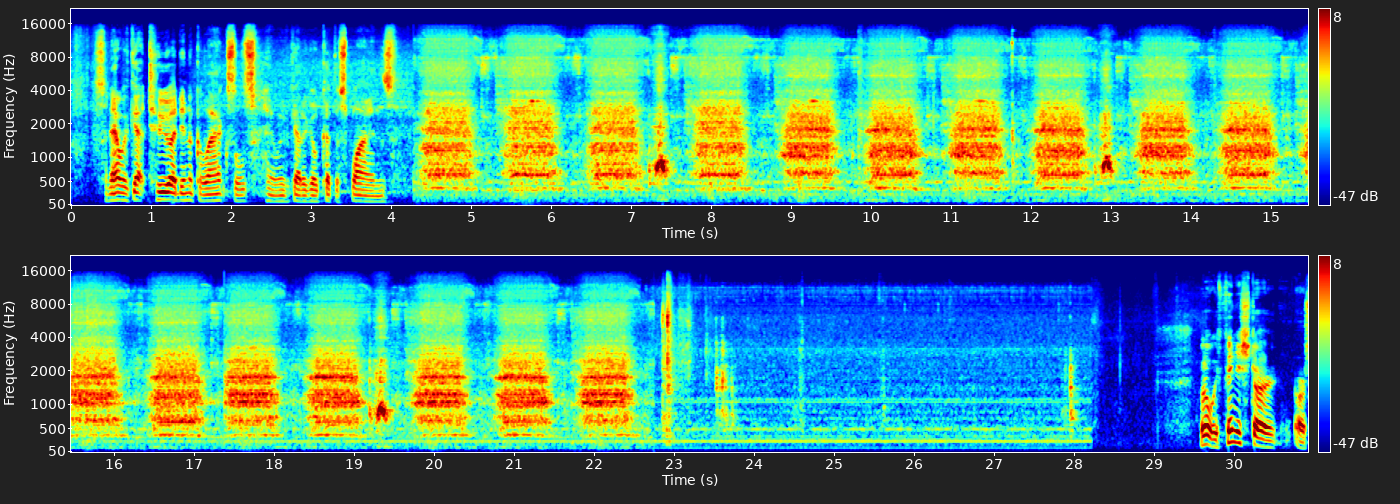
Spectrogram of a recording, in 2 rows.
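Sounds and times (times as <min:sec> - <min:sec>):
steady machine hum: 0:00.6 - 0:28.2
machine tool grinding cuts: 0:04.1 - 0:22.8.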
